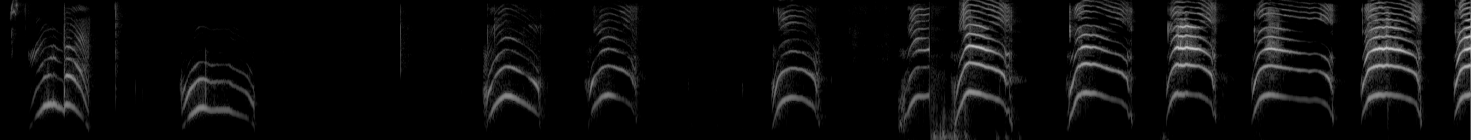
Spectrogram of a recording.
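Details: Rescued foster kitten Akuro suddenly crying loudly, the kind of crying that stops when held: sparse arched meows at first, then louder, closer-spaced cries roughly once a second toward the end.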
